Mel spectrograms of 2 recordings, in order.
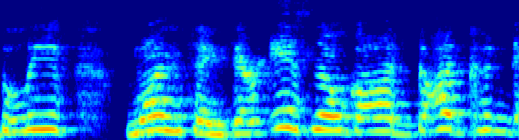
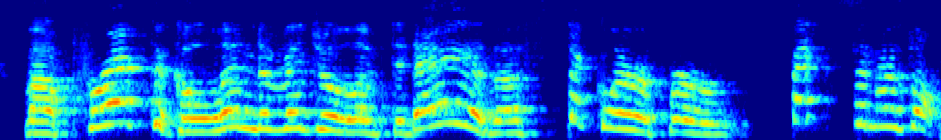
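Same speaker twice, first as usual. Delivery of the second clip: put-on, old-fashioned mid-Atlantic accent; 2 semitones higher than usual. Reading a paragraph aloud to listeners in an old-timey mid-atlantic accent. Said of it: "an a mid-Atlantic accent, you know, like those old-timey people".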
